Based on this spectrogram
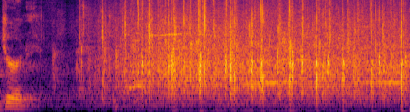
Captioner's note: audience applauds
